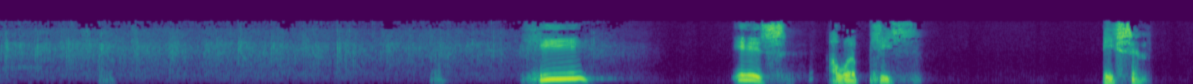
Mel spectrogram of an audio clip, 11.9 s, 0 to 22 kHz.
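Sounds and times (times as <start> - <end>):
crowd applause: 0.0 - 6.5
speech: 5.2 - 6.0, 7.4 - 9.2, 11.0 - 11.6.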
